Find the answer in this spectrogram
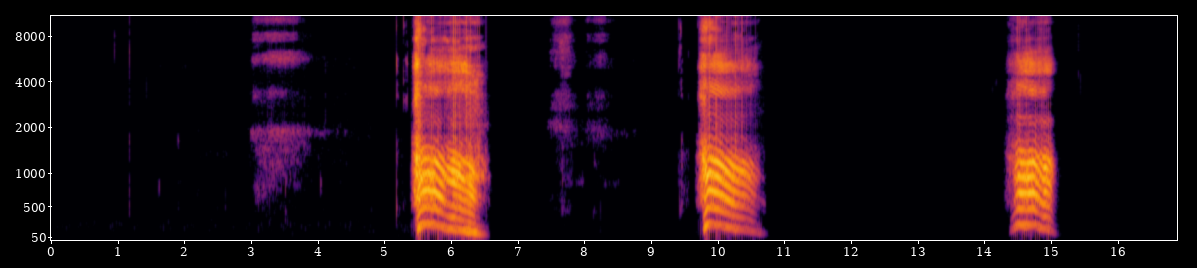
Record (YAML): exhalation_length: 16.9 s
exhalation_amplitude: 32767
exhalation_signal_mean_std_ratio: 0.27
survey_phase: beta (2021-08-13 to 2022-03-07)
age: 65+
gender: Male
wearing_mask: 'No'
symptom_runny_or_blocked_nose: true
symptom_sore_throat: true
symptom_onset: 6 days
smoker_status: Never smoked
respiratory_condition_asthma: false
respiratory_condition_other: false
recruitment_source: Test and Trace
submission_delay: 2 days
covid_test_result: Positive
covid_test_method: RT-qPCR
covid_ct_value: 12.6
covid_ct_gene: ORF1ab gene
covid_ct_mean: 13.0
covid_viral_load: 56000000 copies/ml
covid_viral_load_category: High viral load (>1M copies/ml)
